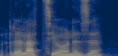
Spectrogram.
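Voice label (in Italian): "relatziones", lingua sarda, fem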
